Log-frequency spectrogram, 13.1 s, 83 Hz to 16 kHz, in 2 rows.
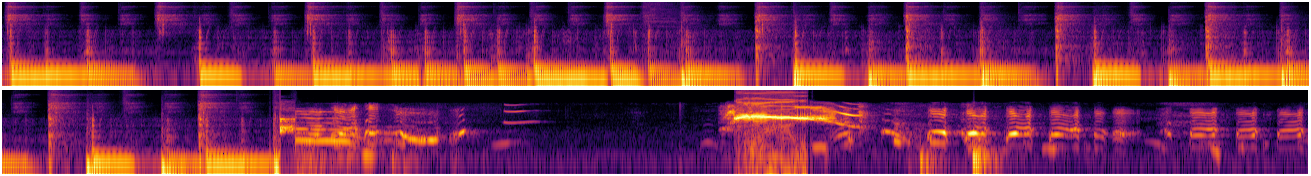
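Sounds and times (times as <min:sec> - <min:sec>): music with steady beat: 0:00.0 - 0:07.9
child squealing with laughter: 0:07.9 - 0:09.3, 0:10.0 - 0:13.0.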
